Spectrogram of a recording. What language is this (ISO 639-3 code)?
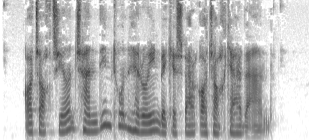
fas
